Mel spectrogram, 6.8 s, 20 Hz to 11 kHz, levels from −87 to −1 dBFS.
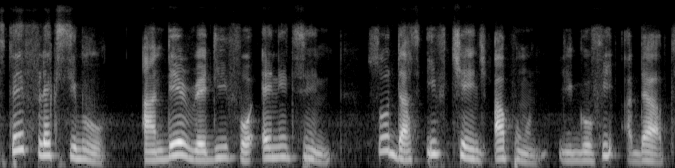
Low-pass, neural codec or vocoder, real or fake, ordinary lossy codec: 7.2 kHz; none; real; Opus, 16 kbps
